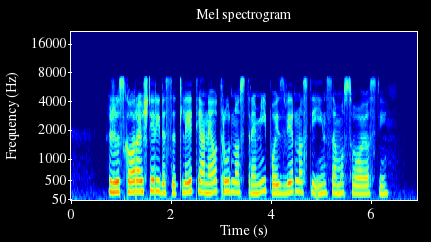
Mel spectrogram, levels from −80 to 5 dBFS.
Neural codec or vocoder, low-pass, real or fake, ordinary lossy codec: none; 7.2 kHz; real; none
